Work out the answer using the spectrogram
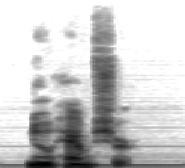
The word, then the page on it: New Hampshire: /nuːˈhæmpʃɚ/; American English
